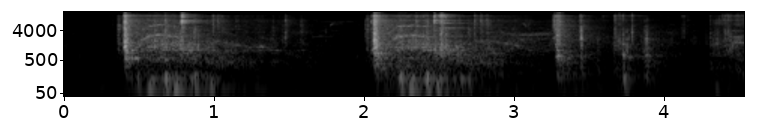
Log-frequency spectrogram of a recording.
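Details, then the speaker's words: Pull-start power washer engine, choke on, fuel on, plenty of oil and clean filter: two short cranking bursts then weaker turns, never fires; cranking no start, suspected no spark, unconfirmed. "Sounds like it isn't getting any spark. Plenty of oil. Choke is on. Fuel's on. Filter's clean."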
